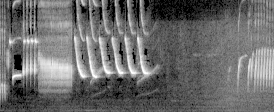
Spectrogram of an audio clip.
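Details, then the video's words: Canary song for training other canaries: short chips and a buzzy note, then six loud falling whistled slurs, a pause, and a quick trill starting up. "Your canary will sing a lot if he hears this | The best canary training"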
